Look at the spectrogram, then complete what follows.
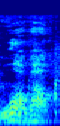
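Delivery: very soft, low wonder; hushed amazement. Retold or imitated. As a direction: recall being amazed, almost under your breath. Retells his amazed reaction to wife.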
